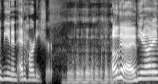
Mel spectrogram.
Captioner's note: chuckles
